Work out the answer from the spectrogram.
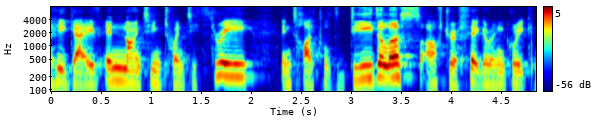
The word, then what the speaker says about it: Daedalus: and Greek, and I had until recently been pronouncing the title of his lecture and book Daedalus, and I now have it on good authority that the correct pronunciation is actually Daedalus.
